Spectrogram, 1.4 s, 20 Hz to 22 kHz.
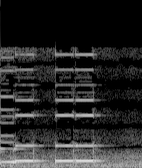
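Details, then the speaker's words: Repeated high electronic alarm tones from a Respironics Esprit mechanical ventilator during a settings demonstration (flow sensitivity, O2 30–40%), sounding because the machine was not turned on or hooked up. "She's I would hear this alarm all day. Oh, God. I didn't turn it on and I didn't hook it up."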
